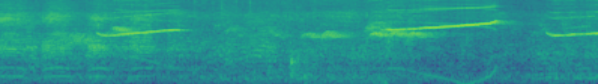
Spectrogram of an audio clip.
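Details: Oriental magpie-robin singing hard in competition, giving pure rising whistled notes, three in four seconds, each sweeping smoothly upward, with softer warbled notes between them.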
